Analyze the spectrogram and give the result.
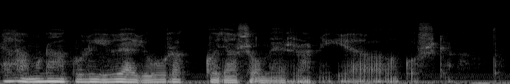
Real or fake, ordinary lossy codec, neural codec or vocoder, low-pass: real; none; none; 7.2 kHz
